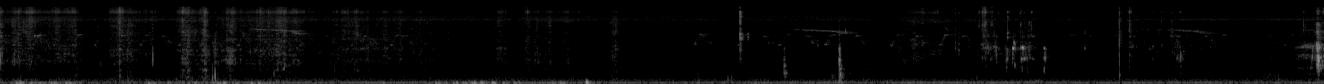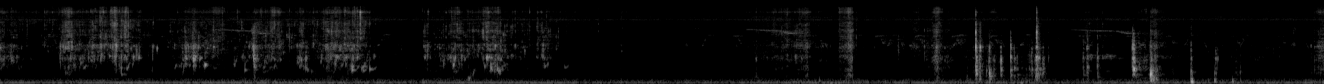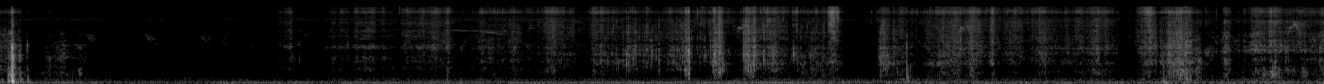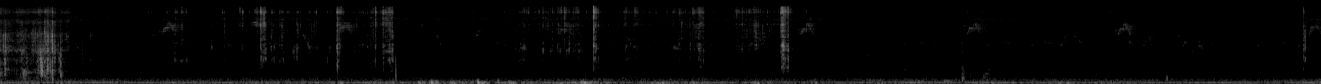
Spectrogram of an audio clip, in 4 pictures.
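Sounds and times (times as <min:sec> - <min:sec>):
plastic bag rustling: 0:00.0 - 0:06.4, 0:29.2 - 0:40.6
bird chirping: 0:00.0 - 0:52.9
bait splashing into pond: 0:13.0 - 0:19.0.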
